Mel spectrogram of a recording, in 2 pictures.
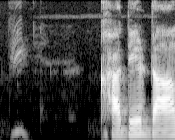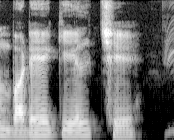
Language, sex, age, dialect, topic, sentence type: Magahi, male, 31-35, Northeastern/Surjapuri, agriculture, statement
